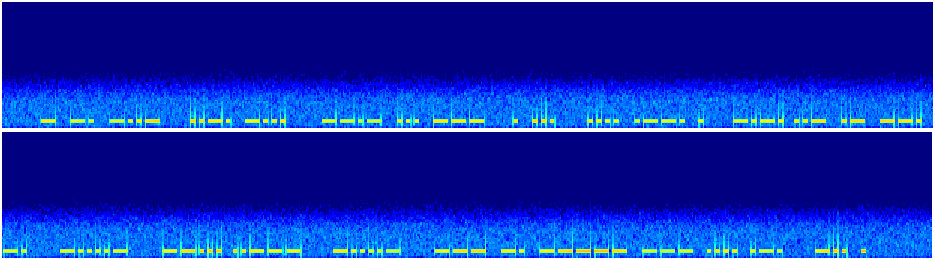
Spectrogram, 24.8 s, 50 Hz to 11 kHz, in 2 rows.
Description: Morse code, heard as a keyed tone, hand-sent with a paddle, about 21 wpm, 730 Hz, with fading. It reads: TNX FB QSO ES HPE CUAGN - 72 - ON0OHR DE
